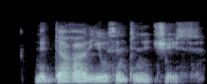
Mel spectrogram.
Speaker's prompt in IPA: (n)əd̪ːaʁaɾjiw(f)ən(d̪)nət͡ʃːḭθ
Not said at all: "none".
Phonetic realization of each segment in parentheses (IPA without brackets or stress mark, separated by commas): n, θ, t̪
